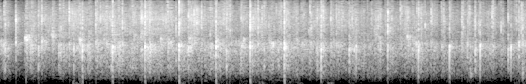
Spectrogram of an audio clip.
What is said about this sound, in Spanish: Por pues fue un gran aplauso para ella.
